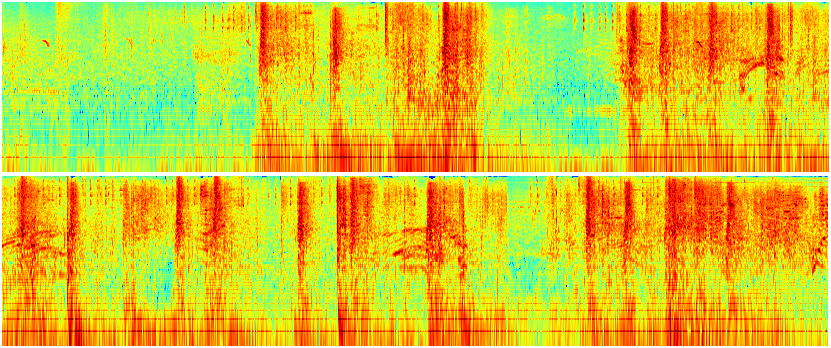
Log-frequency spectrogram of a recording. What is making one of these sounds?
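Magic bolts crackle and burst in a fight.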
